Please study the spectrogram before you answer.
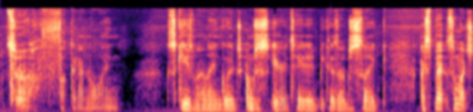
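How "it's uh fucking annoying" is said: whispered curse. Real, not acted. Vlogger whispering a curse at her failed dinner. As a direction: swear it in a low whisper. Swears, then excuses her language.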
